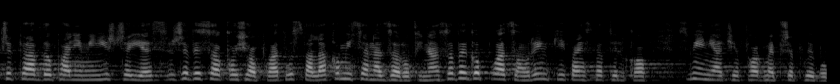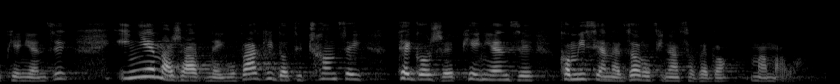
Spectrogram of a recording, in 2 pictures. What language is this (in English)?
Polish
